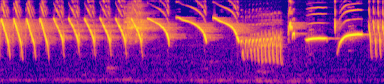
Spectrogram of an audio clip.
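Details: An old canary sings in the afternoon, opening with about a dozen quick descending chirps that slow into longer falling notes, then a buzzy rattle and clear sustained whistles.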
